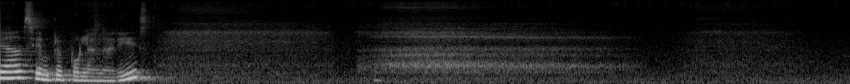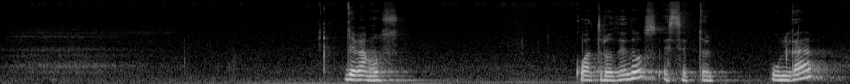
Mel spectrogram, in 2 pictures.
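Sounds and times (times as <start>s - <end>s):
person breathing through nose: 1.6s - 10.4s.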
